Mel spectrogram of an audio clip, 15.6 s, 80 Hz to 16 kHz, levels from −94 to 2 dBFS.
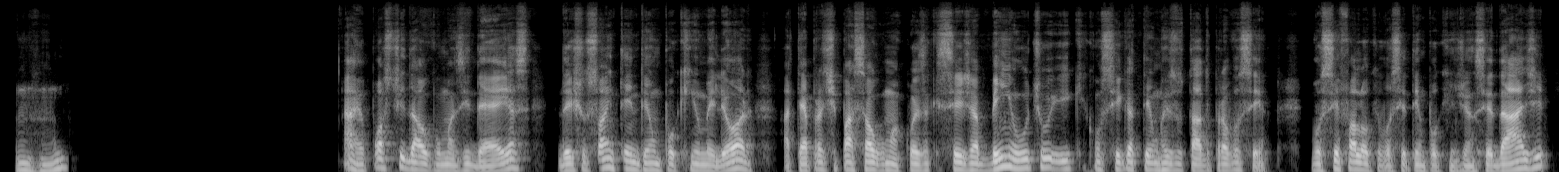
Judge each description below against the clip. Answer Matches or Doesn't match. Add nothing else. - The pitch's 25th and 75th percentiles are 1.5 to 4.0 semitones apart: Doesn't match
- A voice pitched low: Matches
